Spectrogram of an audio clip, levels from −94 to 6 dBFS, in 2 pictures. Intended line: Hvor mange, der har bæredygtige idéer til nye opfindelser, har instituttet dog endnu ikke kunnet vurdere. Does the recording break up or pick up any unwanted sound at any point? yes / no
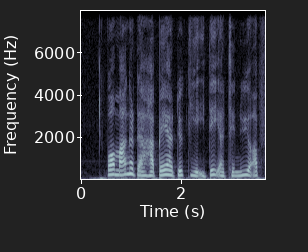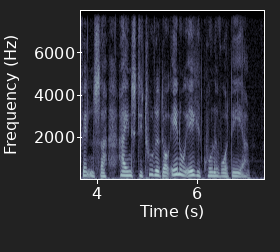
no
